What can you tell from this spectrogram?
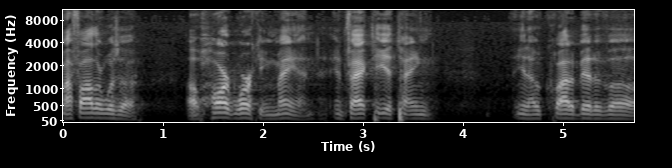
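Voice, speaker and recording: With a Texas accent, the speaker goes at a moderate pace with fairly even intonation and long, frequent pauses, the sound dry and close with no echo. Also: man. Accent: Texas Southern US. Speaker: church member giving testimony. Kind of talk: testimony. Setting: church service. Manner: halting.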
